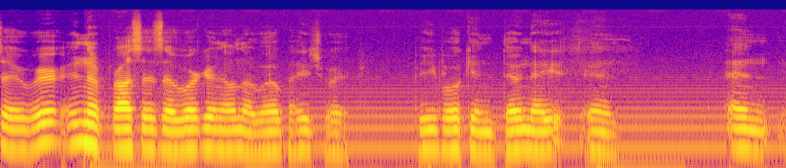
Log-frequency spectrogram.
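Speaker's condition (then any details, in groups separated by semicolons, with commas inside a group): Cerebral palsy; lifelong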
